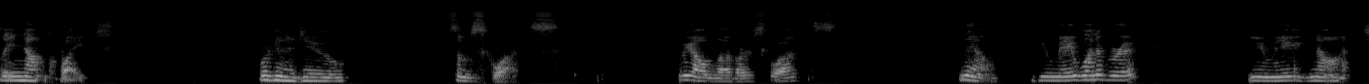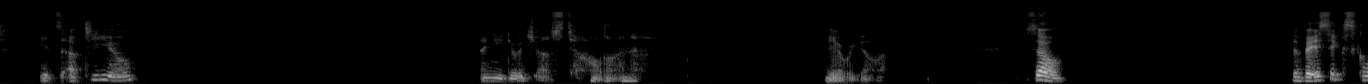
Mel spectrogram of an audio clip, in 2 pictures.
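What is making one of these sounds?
A woman speaks calmly in short phrases, heard through an online call.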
